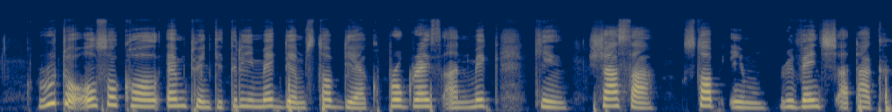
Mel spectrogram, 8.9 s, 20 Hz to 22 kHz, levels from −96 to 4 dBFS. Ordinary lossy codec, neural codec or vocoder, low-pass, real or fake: none; none; 10.8 kHz; real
